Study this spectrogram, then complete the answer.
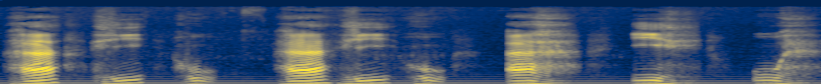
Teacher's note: tenggorokan yang paling bawah pangkal keluarnya huruf ha dan hamzah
